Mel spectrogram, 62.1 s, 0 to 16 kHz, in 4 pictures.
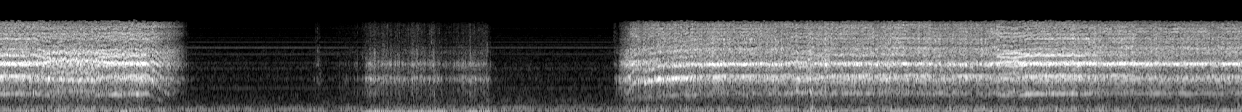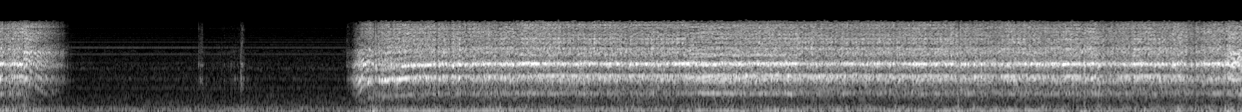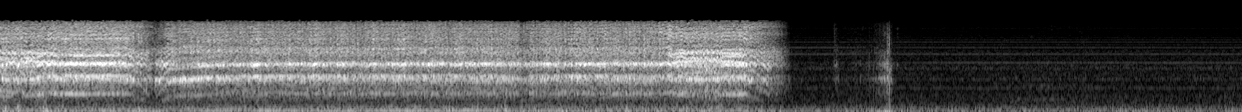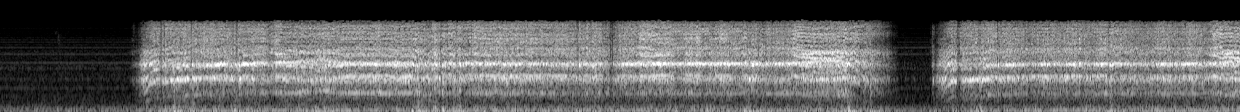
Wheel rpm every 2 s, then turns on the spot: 140, 0, 10, 20, 140, 160, 160, 150, 10, 10, 140, 160, 160, 160, 160, 160, 130, 160, 160, 160, 40, 0, 0, 0, 100, 160, 160, 160, 110, 120, 160.
4-6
